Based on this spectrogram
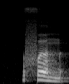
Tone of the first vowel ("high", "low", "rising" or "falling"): falling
